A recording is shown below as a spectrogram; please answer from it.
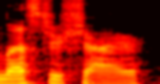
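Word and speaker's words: Leicestershire: Aussies got it covered you pronounced it wrong then Lester Sha Sha Shire I'm just it's the Shire you're all Hobbits and you live in Lester Shire that's and that's that's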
